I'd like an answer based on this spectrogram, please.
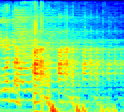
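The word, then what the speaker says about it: وانحر: ইন্না আতাইনাকাল কাউসার ফাসাল্লি লিরাব্বিকা ওয়ানহার, ফাসাল্লি লিরাব্বিকা ওয়ানহার। অনহার, অনহার, এই গলার ভেতর থেকে হেটা উচ্চারণ করবেন। হাই হুকি, হাই হাওয়াজ নয়।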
